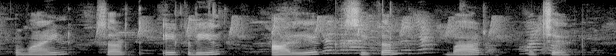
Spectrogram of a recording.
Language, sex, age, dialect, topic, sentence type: Magahi, female, 18-24, Northeastern/Surjapuri, agriculture, statement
